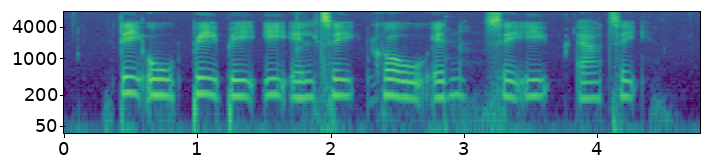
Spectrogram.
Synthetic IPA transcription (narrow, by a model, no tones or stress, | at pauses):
d̥e̝̰ːʔo̝̰ːb̥e̝̰ːb̥e̝̰ːe̝ːʔelt͡sʰe̝̰ːkʰɔ̰ːo̝̰ʔense̝̰ːe̝̰ːʔæɐ̰t͡sʰe̝̰ː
